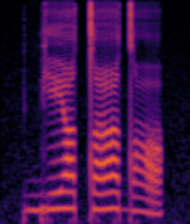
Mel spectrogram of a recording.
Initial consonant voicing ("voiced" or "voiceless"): voiced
